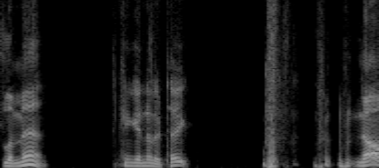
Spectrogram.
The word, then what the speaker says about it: Lament: the Henriksen's house, but one woman says Lamont configuration. Huh. I It thought was that just was interesting.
